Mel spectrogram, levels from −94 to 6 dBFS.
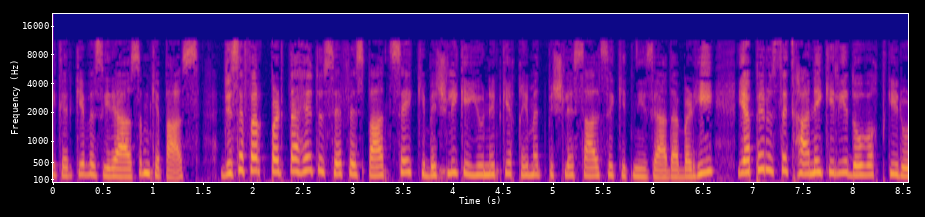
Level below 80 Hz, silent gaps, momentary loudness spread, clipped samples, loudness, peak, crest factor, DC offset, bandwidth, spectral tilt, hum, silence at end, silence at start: -58 dBFS; none; 7 LU; under 0.1%; -23 LUFS; -4 dBFS; 18 dB; under 0.1%; 11.5 kHz; -4.5 dB/octave; none; 0 s; 0 s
